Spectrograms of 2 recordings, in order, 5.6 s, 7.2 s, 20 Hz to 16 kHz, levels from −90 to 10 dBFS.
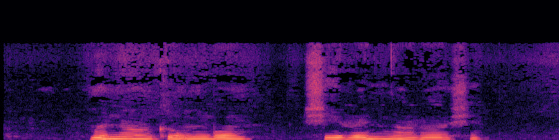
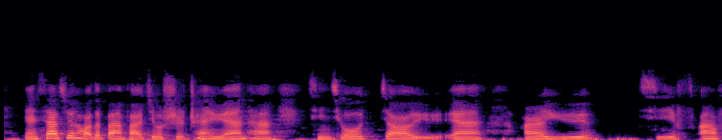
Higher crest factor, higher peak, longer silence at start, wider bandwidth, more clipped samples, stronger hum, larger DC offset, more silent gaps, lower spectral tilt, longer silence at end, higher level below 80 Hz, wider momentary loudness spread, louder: second, 14 dB vs 20 dB; second, -6 dBFS vs -2 dBFS; first, 0.9 s vs 0.05 s; first, 11.5 kHz vs 7.4 kHz; neither; neither; neither; neither; first, -7 dB/octave vs -5.5 dB/octave; first, 0.8 s vs 0 s; second, -64 dBFS vs -48 dBFS; first, 14 LU vs 11 LU; about the same, -20 LUFS vs -22 LUFS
